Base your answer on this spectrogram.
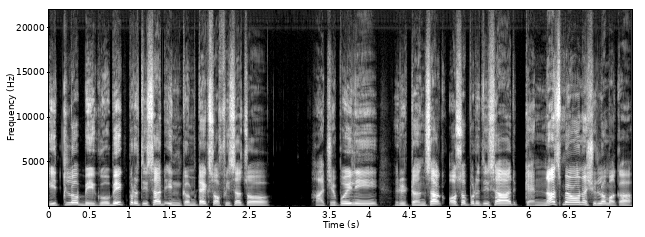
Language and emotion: Goan Konkani, surprised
